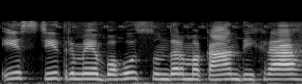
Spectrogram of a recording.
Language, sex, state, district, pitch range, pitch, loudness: Hindi, female, Jharkhand, Garhwa, 235-260 Hz, 245 Hz, -19 LUFS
